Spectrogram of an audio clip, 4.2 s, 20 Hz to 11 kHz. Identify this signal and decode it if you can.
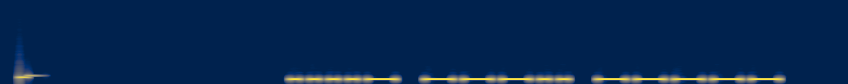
Morse code, heard as a keyed tone, about 25 wpm, 700 Hz. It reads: 480
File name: Three Letter-Number Combinations - 25wpm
